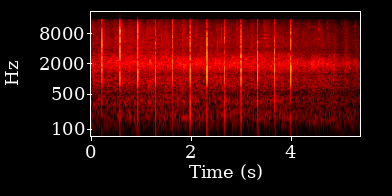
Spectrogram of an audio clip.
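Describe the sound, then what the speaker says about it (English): Applause for Hall of Distinction inductees at a conservation district annual meeting, heard as a soft steady wash of distant clapping from the audience, punctuated by about a dozen sharp, evenly spaced louder claps close by. "let's give these gentlemen again another round of applause"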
